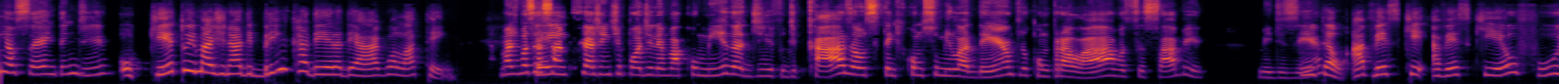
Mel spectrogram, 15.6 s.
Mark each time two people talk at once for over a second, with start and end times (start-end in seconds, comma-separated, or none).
none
